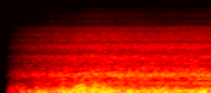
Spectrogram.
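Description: Wind buffeting the microphone outdoors: a steady, rumbling rush, heaviest in the lows, fading in at the start.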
